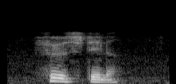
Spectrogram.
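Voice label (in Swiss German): "fuesstelle", Alsatian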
